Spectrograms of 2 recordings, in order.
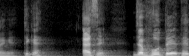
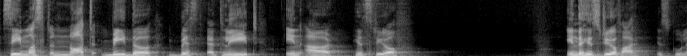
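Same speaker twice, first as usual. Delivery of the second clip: very slow, careful English example sentence; slow example read; much slower than usual. Shown as a demonstration. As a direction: read each word out slowly for the class. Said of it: "teacher reads example slowly". (धीरे-धीरे उदाहरण वाक्य पढ़ना)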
